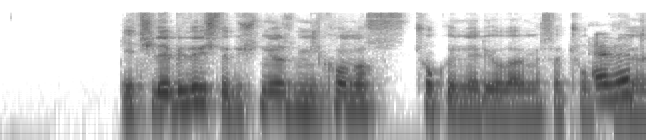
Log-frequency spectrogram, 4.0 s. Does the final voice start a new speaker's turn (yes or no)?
yes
